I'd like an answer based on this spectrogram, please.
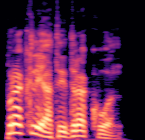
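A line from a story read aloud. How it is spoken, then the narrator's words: Exclaimed. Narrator (Russian): воскликнул Муть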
